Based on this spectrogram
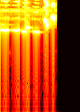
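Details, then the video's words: Brown-chested jungle flycatcher from Bali in its whistled nyiul (nyuling) song style: four clear, level whistles near the same pitch, about five per second, ending in two brighter, higher slurred notes. The recording is otherwise quiet. "Suara asli SRDC bali nyiul /nyuling"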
